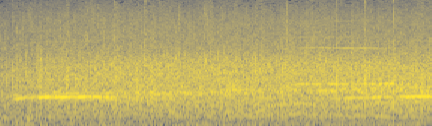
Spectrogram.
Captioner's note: applause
